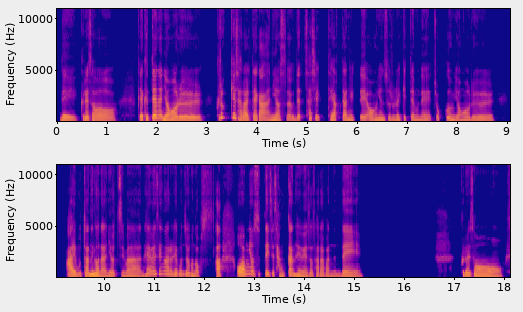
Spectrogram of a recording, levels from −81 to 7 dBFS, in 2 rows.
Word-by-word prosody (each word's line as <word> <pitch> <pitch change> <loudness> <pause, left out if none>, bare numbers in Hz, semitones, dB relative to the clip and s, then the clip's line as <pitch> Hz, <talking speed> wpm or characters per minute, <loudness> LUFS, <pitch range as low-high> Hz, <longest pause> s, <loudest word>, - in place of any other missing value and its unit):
네. 175 -6 0
그래서 200 -9 0 0.4
그게 275 - +5
그때는 305 0 +5
영어를 230 -6 +3 0.2
그렇게 385 +1 -1
잘할 210 - +1
때가 225 - +1
아니었어요. 170 0 -2
근데 190 +2 -2
사실 275 -2 -5
대학 205 0 -2
다닐 210 -3 -1
때 165 -1 -1
어학연수를 210 +2 -3
했기 205 +4 -4
때문에 195 -7 -6
쪼끔 220 -1 -4
영어를 170 -2 -3 0.5
아예 190 +4 +5
못하는 255 +10 +3
건 245 -3 +6
아니었지만 170 +1 -1
해외 295 +5 0
생활을 330 -4 -3
해 275 - +2
본 285 +1 -4
적은 245 - -1
없으 150 -1 -8
아 - - +5 0.3
어학연수 300 +5 +4
때 190 - +3
이제 165 -3 -3
잠깐 190 - 0
해외에서 185 -6 0
살아 180 +2 -3
봤는데 165 +2 -2 2.0
그래서 230 - +2
205 Hz, 305 characters per minute, -24 LUFS, 170-245 Hz, 2.0 s, 건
